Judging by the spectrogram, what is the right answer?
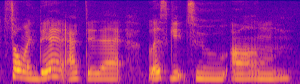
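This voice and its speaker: A woman's voice: mid-range voice, steady tone, takes it slowly, creaky. A fifteen-year-old young woman telling a casual, gossipy storytime to her viewers in slangy talk with frequent asides. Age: teenager, fifteen. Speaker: YouTube storytime vlogger.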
